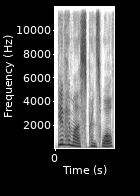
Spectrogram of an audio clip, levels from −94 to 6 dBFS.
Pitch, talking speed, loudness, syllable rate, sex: 280 Hz, 250 wpm, -15 LUFS, 5.3 syllables/s, female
